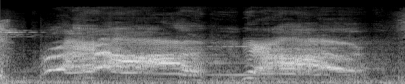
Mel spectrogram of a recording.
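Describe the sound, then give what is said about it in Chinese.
A man screams in pain in two loud, drawn-out cries separated by a brief pause, the first long and strained and the second slightly shorter and trailing off. “剑光将魔气彻底吞噬，安东痛苦地大叫起来。”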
